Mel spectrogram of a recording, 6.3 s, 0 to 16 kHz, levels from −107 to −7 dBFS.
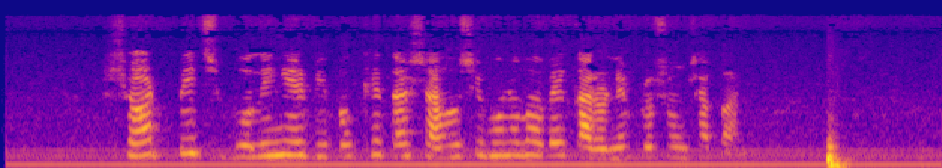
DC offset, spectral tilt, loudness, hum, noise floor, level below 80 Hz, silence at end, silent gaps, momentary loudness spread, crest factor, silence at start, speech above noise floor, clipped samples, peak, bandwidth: under 0.1%; -7.5 dB/octave; -29 LUFS; none; -50 dBFS; -38 dBFS; 0 s; none; 21 LU; 28 dB; 0.05 s; 18 dB; under 0.1%; -2 dBFS; 11.5 kHz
